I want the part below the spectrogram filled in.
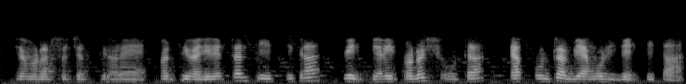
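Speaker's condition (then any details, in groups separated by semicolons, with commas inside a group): Duchenne muscular dystrophy; walked until age 10, then first electric wheelchair due to disease; age 37, uses electric wheelchair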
